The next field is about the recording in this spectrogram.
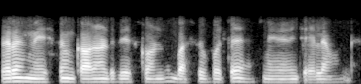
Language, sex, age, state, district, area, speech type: Telugu, male, 18-30, Andhra Pradesh, Anantapur, urban, conversation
